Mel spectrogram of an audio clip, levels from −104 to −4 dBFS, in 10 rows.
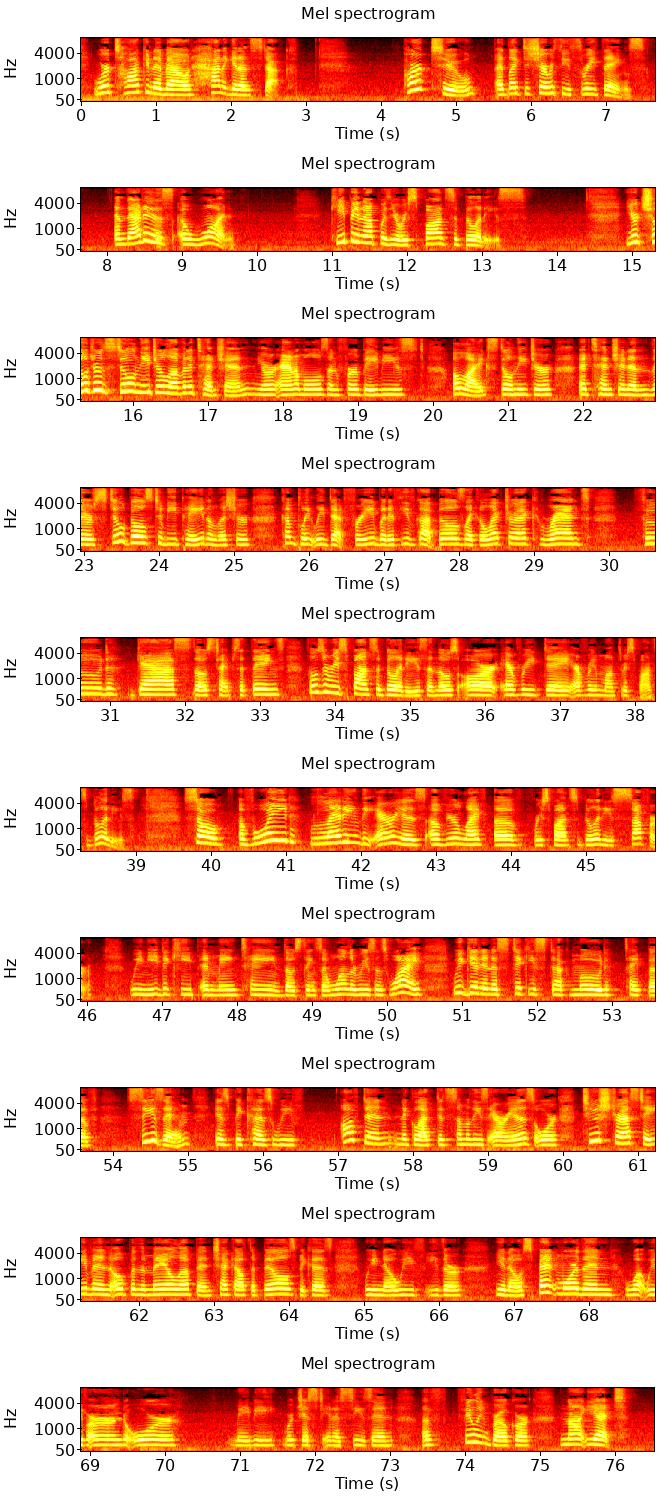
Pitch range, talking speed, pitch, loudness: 205-245 Hz, 130 wpm, 220 Hz, -18 LUFS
